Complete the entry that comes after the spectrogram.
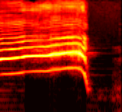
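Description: person screaming loudly

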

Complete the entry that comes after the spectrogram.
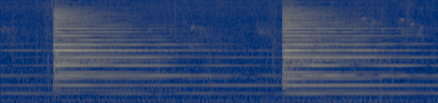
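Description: church bells ringing

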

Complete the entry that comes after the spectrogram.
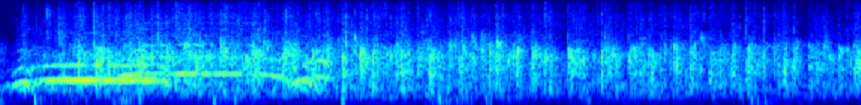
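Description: audience applauding

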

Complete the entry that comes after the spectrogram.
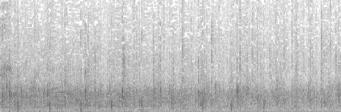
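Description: audience applauding

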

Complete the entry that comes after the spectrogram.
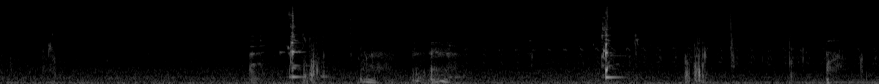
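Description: bird calling

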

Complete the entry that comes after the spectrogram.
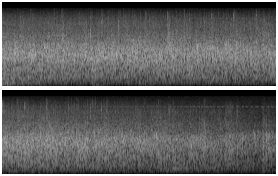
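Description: audience applauding

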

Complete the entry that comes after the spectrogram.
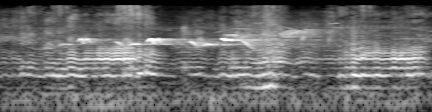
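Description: fly buzzing

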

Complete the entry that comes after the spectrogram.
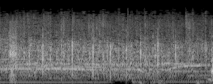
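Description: applause

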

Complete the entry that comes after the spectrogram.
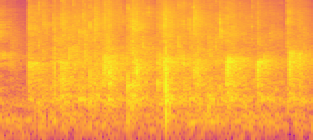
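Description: audience clapping

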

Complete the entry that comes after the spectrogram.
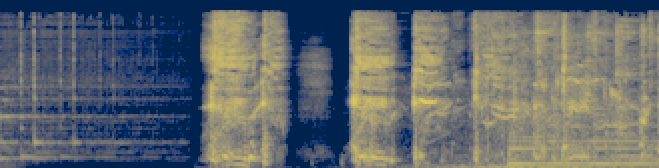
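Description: repeated coughing

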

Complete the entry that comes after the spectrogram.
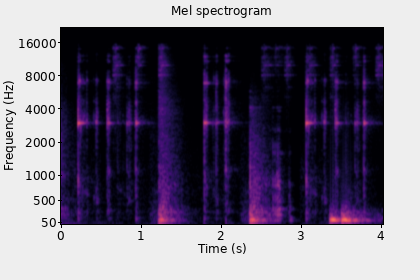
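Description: clinking glasses

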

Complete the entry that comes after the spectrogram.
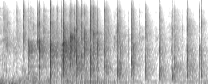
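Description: audience round of applause

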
